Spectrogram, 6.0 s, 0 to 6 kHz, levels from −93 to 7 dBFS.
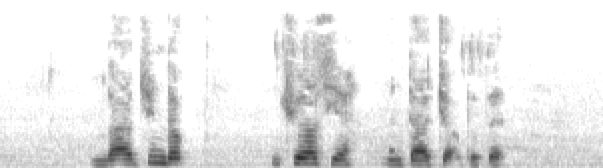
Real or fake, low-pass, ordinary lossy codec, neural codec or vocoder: real; 5.4 kHz; MP3, 32 kbps; none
